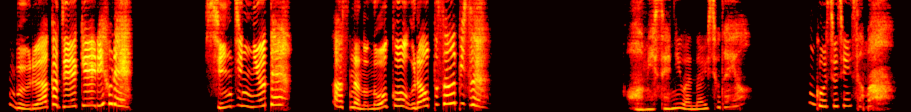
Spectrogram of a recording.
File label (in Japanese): タイトルコール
